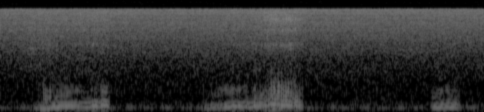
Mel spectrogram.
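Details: Papillon asleep and dreaming, tongue out and eyes open, gives soft wavering whines in three separate bursts, the middle one longest and rising slightly, indoors with quiet background between the sounds.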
